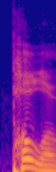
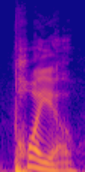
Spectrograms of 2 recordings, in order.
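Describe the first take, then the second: First: The middle consonant is sounded as an L. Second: The middle consonant is sounded as a Y. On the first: The speaker calls it wrong. "I'd like that polo for lunch" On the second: The speaker calls it right. "No, it's Poyo"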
